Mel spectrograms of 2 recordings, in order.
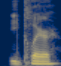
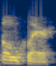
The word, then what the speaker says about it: Eau Claire: Eclair, I believe is how you pronounce it. I believe it's Eau Claire.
